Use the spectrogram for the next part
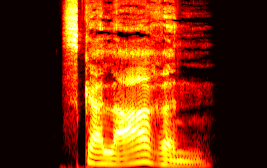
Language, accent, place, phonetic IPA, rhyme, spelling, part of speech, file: German, Germany, Berlin, [skaˈlaːʁən], -aːʁən, Skalaren, noun, De-Skalaren.ogg
- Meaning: dative plural of Skalar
